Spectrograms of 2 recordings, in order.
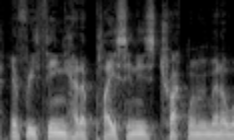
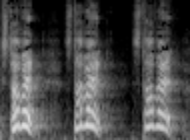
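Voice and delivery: very high, loud mock pleading yell; frightened yelling; 10 dB louder than usual. Mum begging son to stop shaking boardwalk, high yell. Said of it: "grabbing onto the sides of it going".

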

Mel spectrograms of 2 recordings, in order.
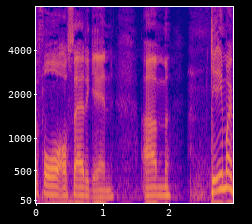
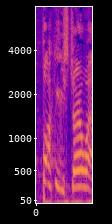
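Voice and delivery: instant aggression; 9 semitones higher than usual. Retold or imitated. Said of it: "I go from being the nicest person".

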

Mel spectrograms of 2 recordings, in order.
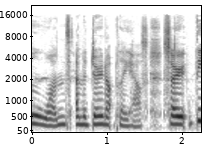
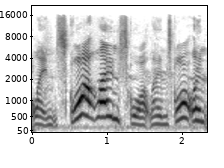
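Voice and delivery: loud, pitched-up repeated Scotland; hammed-up Scottish chant; 6 semitones higher, 12 dB louder than usual. Shown as a demonstration. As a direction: chant Scotland in mock Scots. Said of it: "until we get it perfect".

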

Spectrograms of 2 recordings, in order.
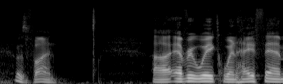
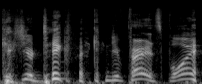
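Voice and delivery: higher mock scolding; cartoon dad; 5 semitones higher than usual. Cartoon dad telling off his boy, mock scolding. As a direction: rise sharply on the last word.

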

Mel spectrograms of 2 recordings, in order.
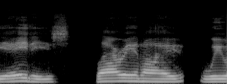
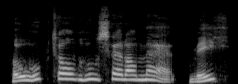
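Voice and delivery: much higher, playful who-me disbelief; mock indignation; 9 semitones higher than usual. To the interviewer calling him caustic, mock-shocked who-me. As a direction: feign shock at the accusation. Denying being called caustic.

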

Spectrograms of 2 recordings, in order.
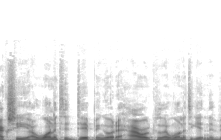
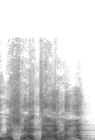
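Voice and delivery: high, louder innocent whine; clueless squeak; 7 dB louder than usual. Retold or imitated. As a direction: play dumb in a high, louder voice. Quam acts clueless, voice jumps.

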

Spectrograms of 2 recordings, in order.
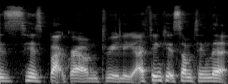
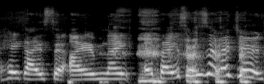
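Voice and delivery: mock tweet voice; 7 semitones higher than usual. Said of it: "go on Twitter and be like".

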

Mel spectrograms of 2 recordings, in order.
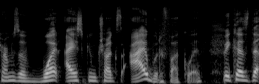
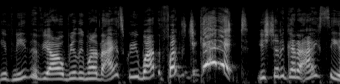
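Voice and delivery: high, loud, incredulous scolding; exasperated rant; 10 semitones higher, 4 dB louder than usual. Retold or imitated. Host ranting at the women over the ice cream, mock outraged. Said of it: "And I'm like".

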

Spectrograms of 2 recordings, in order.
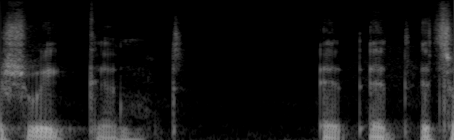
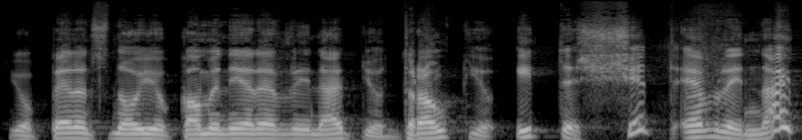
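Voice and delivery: incredulous Turkish owner; 4 semitones higher than usual. Retold or imitated. Owner scoffs at student paying, high accented disbelief. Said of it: "he goes".

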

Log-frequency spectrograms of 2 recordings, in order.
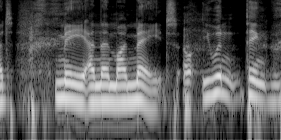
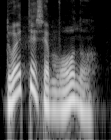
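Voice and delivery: mock Spanish. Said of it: "front of house at a Spanish restaurant in Barcelona".

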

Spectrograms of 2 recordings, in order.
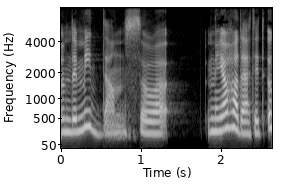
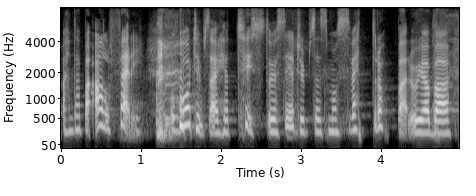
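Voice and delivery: usual speaking voice

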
